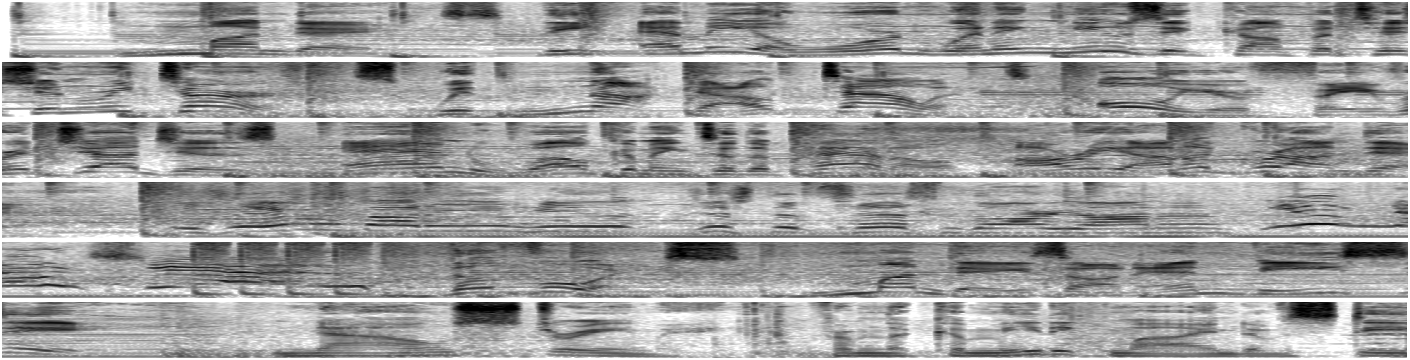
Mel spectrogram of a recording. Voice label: NETWORK PROMO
